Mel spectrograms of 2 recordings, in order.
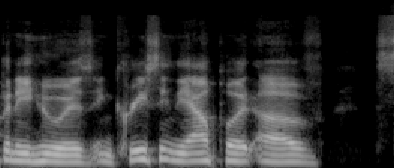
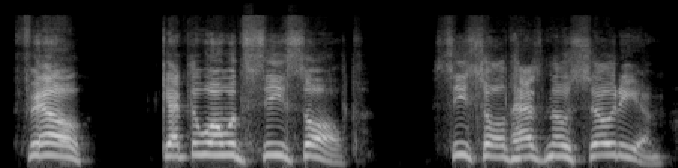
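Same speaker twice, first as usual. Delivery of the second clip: play-acted high, raised yell carrying far; 8 semitones higher, 5 dB louder than usual. Retelling a woman yelling to phil down a shop aisle, imitating a yell down the aisle. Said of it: "she yells down the aisle".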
